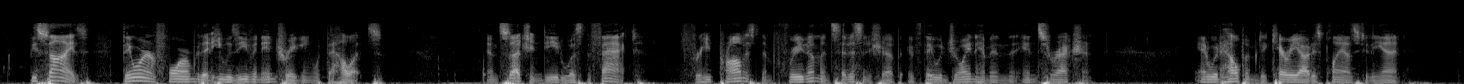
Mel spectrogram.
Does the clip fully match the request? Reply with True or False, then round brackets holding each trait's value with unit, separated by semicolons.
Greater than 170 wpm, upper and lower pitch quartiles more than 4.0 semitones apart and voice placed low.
False (180 wpm; 3.4 semitones; 110 Hz)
